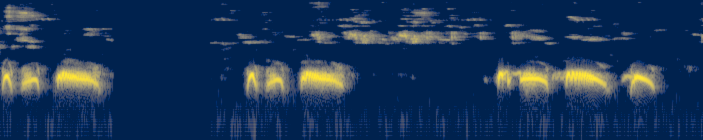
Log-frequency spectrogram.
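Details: Two caged decoy spotted doves recorded live in Roi Et, Thailand, as calls to attract birds: three separated phrases of two or three short clipped coos followed by a longer, louder falling coo.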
